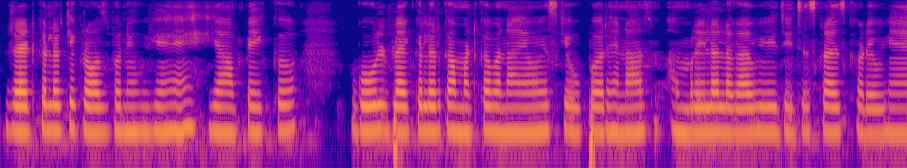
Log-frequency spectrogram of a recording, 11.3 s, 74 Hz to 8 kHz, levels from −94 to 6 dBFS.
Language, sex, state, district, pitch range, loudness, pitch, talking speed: Hindi, female, Maharashtra, Chandrapur, 200-210 Hz, -25 LUFS, 205 Hz, 105 wpm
